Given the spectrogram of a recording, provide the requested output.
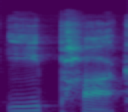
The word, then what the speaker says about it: EPOC: it creates something called the epoch effect and that's spelled EP o all right another acronym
